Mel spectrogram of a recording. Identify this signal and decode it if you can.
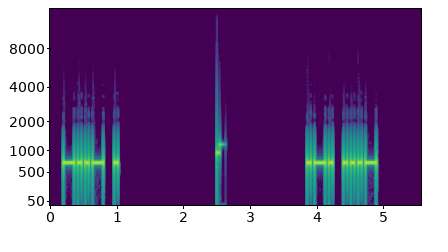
Morse code, heard as a keyed tone, about 22 wpm, 700 Hz. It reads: XE RV
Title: Top Two Letter Combinations in Words 22wpm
